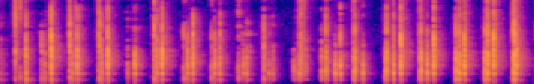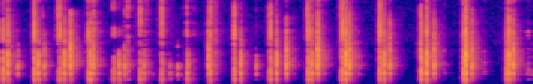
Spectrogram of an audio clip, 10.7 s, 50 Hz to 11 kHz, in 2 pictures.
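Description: A hollow painted cardboard dinosaur figure, held upright, is tapped rapidly with long nails, giving around 47 crisp, dry clicks in a steady stream. Each tap is sharp and bright with almost no low end and dies away instantly, leaving brief silences between hits.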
